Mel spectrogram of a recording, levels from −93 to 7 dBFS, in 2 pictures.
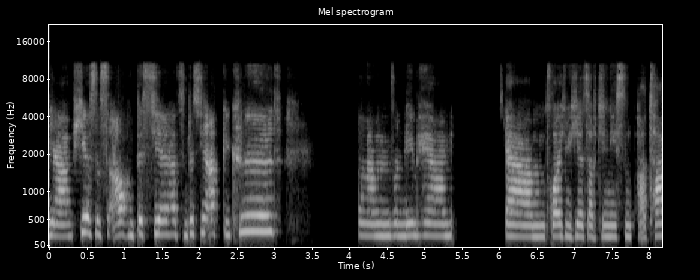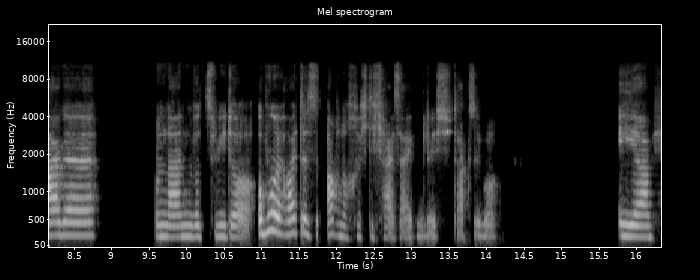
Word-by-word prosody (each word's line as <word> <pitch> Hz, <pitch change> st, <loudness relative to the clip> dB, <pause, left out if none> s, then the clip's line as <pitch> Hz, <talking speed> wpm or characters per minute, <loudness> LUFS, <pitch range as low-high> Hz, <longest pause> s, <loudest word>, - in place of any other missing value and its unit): ja, 210 Hz, -2 st, +2 dB
hier 275 Hz, +4 st, +5 dB
ist 250 Hz, -, -2 dB
es 240 Hz, -3 st, -4 dB
auch 235 Hz, 0 st, +2 dB
'n 220 Hz, -, -3 dB
bisschen 245 Hz, -1 st, +1 dB
hat's 235 Hz, -1 st, -5 dB
'n -, -, -4 dB
bisschen 250 Hz, +2 st, -1 dB
abgekühlt. 290 Hz, +4 st, +2 dB, 1.0 s
Ähm, 215 Hz, -1 st, -2 dB
von 215 Hz, 0 st, -5 dB
dem 220 Hz, +1 st, -1 dB
her, 215 Hz, -1 st, -2 dB, 0.8 s
ähm, 200 Hz, -2 st, +4 dB
freue 210 Hz, +2 st, +3 dB
ich -, -, -10 dB
mich 200 Hz, -1 st, -5 dB
jetzt 205 Hz, -1 st, -1 dB
auf 200 Hz, -1 st, -2 dB
die 200 Hz, -, -6 dB
nächsten 200 Hz, 0 st, -3 dB
paar -, -, -5 dB
Tage 225 Hz, +1 st, +3 dB, 0.8 s
und 205 Hz, 0 st, -3 dB
dann 195 Hz, +1 st, 0 dB
wird's 200 Hz, 0 st, -6 dB
wieder 200 Hz, -1 st, -2 dB
obwohl, 270 Hz, 0 st, +5 dB
heute 255 Hz, +2 st, 0 dB
ist 235 Hz, -5 st, -4 dB
's -, -, -14 dB
auch 235 Hz, +2 st, 0 dB
noch 195 Hz, -2 st, -10 dB
richtig 200 Hz, 0 st, -8 dB
heiß -, -, -8 dB
eigentlich, 435 Hz, 0 st, -7 dB
tagsüber. -, -, -11 dB, 1.6 s
Ja, 200 Hz, -2 st, +2 dB
215 Hz, 145 wpm, -27 LUFS, 205-240 Hz, 1.6 s, hier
